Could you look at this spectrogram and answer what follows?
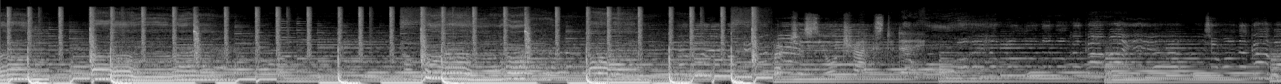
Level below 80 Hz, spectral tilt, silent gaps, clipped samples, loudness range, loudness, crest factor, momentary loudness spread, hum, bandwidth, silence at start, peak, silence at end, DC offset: -14 dBFS; -6 dB/octave; none; 0.2%; 11 LU; -14 LUFS; 12 dB; 14 LU; none; 16 kHz; 0 s; 0 dBFS; 0 s; under 0.1%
